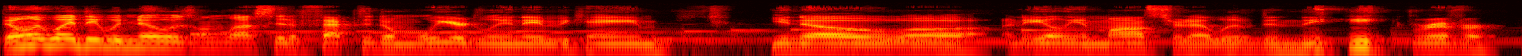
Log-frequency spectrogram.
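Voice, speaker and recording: A man's voice: medium pitch, steady tone, normal speed. A man speaking as an interview guest in casual, rambling conversation, often checking in with "you know". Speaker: interview guest, analog horror creator. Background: plucked guitar music.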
